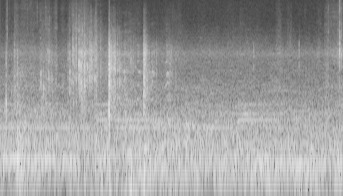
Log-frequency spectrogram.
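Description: Candy boxes and bags rustling and clattering as they are handled on a store shelf, with a few sharp crinkles in the first couple of seconds, over a steady low hum.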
